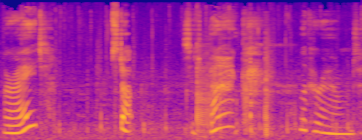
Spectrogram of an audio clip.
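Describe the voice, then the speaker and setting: An actress playing a hesitant but quietly stubborn young female newcomer in a fantasy audio drama, speaking in short, curious replies. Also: on the high side, very animated, very slow, noisy background, full character voice.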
